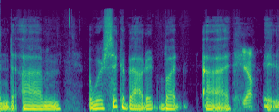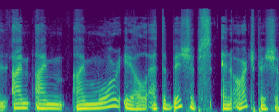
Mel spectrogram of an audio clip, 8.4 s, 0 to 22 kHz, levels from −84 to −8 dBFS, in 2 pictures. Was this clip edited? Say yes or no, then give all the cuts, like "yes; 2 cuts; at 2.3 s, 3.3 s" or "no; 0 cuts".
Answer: no; 0 cuts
